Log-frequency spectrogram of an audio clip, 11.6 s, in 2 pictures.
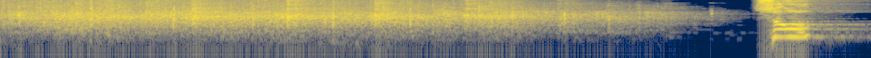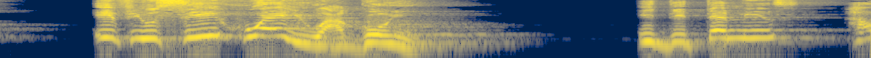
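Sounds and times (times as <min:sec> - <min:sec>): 
audience clapping: 0:00.0 - 0:04.8
speech: 0:05.1 - 0:05.6, 0:06.4 - 0:08.7, 0:10.1 - 0:11.6.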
